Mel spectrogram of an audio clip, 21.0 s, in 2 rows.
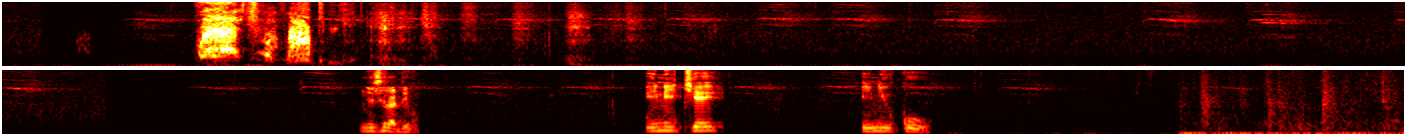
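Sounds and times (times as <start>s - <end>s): bird chirping: 0.0s - 1.4s, 2.9s - 7.6s, 8.5s - 11.1s, 11.9s - 15.4s, 16.0s - 18.5s.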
